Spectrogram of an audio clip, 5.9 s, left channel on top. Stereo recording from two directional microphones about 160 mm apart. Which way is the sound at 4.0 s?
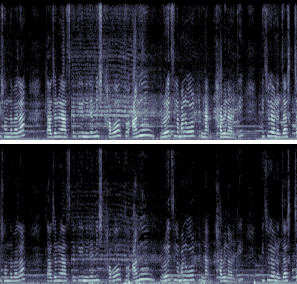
10° left (ahead or behind).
